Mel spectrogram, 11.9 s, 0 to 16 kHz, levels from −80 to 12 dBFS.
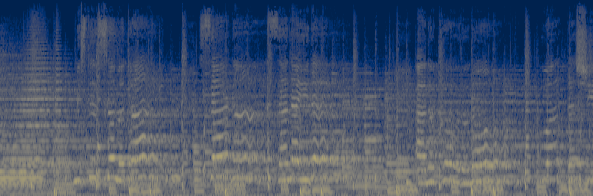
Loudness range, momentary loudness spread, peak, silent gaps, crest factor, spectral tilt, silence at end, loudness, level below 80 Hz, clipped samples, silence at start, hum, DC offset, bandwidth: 2 LU; 6 LU; -6 dBFS; none; 16 dB; -5.5 dB/octave; 0 s; -23 LUFS; -34 dBFS; under 0.1%; 0 s; none; under 0.1%; 15 kHz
